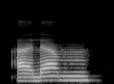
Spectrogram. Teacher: मीम साकिन के बाद नून है तो यहाँ पर हम इजहार शफवी करेंगे। मीम में सिफ्त तवस्सुत पाई जाती है तो इसे हम थोड़ा जारी रख के पढ़ेंगे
